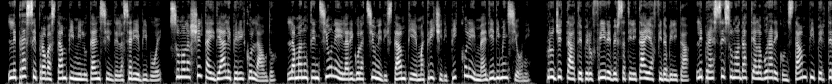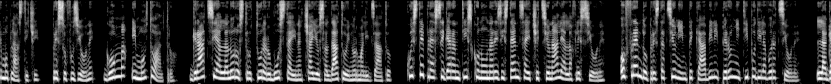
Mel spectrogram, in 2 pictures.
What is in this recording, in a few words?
Voice over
